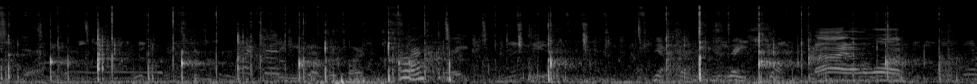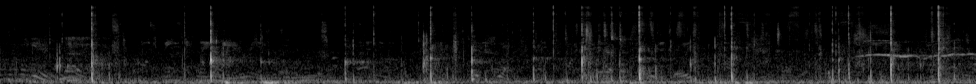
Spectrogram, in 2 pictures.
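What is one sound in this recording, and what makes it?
Paddles hit a plastic ball with sharp pops.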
